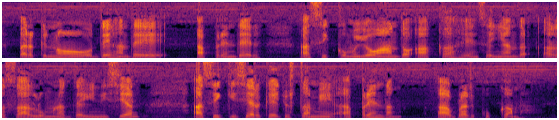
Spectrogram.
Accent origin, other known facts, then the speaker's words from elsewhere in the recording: Nauta, Loreto, Peru; Yo soy natural de Nauta.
